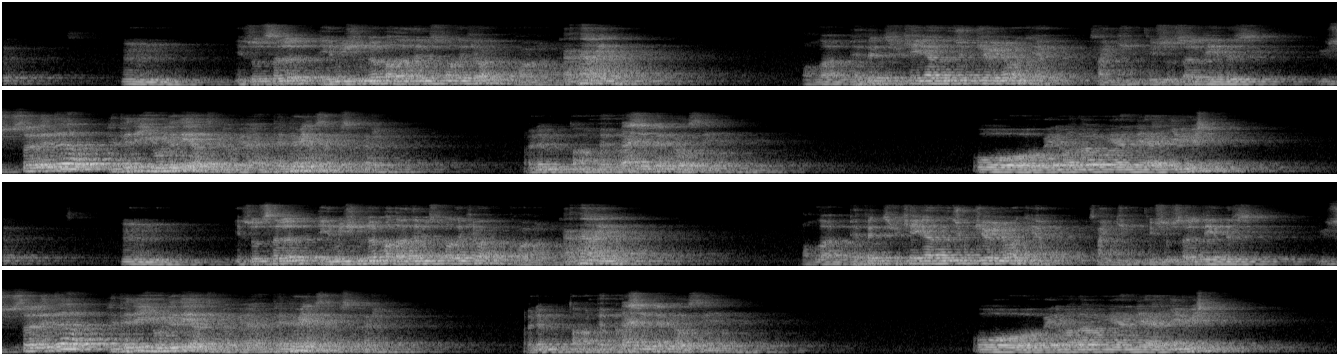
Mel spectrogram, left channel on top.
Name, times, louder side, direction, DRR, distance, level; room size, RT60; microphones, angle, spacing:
voice 1, 1.2-1.7 2.3-5.5 8.0-10.5 10.9-12.5 18.6-19.8, equal, 70° right, -5 dB, 0.7 m, -25 dB
voice 2, 5.6-6.2 13.1-14.1 14.4-17.1 19.5-20.7 23.1-25.3, equal, 5° right, -9 dB, 0.8 m, -22 dB
5.1 x 2.2 x 2.3 m, 2.3 s
head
